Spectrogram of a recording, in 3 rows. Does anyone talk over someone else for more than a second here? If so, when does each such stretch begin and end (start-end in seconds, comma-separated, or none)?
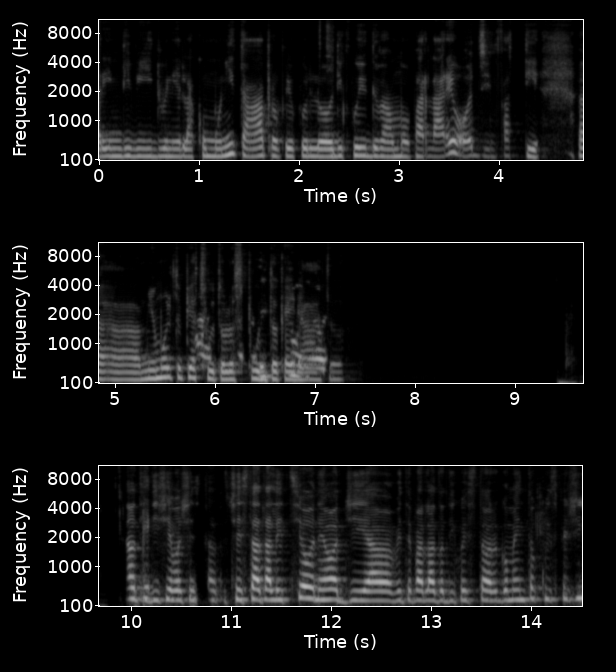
5.8-7.1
